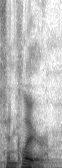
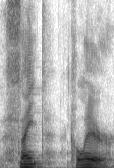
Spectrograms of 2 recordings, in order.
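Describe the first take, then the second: First: The name begins with the sound "sin". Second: The name begins with the sound "saint". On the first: "They pronounced Saint as sin" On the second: "to say it in clear English"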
